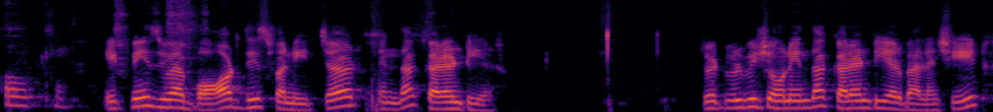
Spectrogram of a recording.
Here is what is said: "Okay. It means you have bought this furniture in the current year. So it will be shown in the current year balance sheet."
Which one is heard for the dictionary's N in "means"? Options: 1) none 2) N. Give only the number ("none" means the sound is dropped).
2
